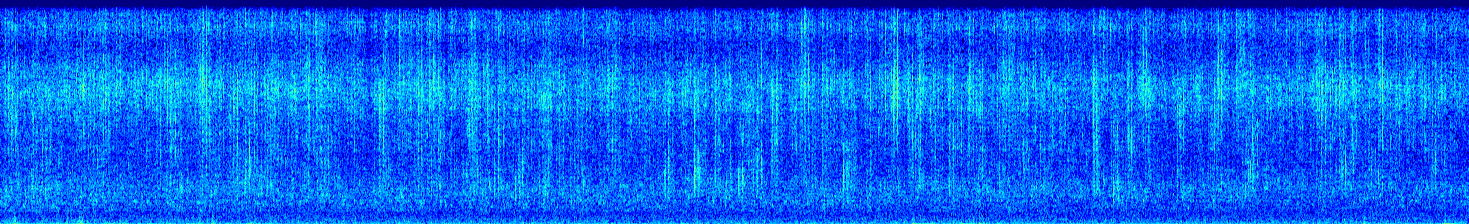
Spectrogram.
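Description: Steady rain falling, a continuous hiss with many small drops ticking close by.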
